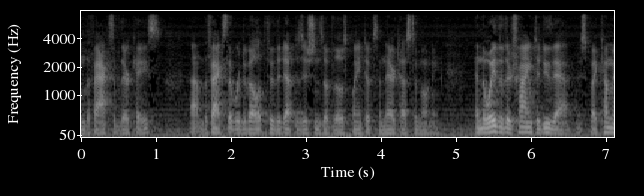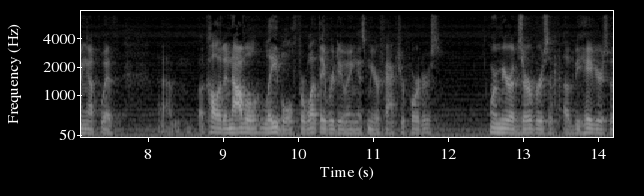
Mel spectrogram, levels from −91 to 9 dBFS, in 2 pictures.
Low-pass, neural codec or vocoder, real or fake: 7.2 kHz; none; real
